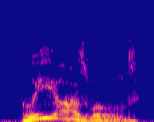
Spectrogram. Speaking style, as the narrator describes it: he said, his voice high and reedy

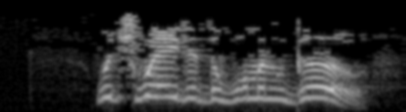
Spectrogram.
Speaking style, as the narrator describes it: I cried

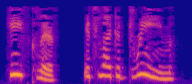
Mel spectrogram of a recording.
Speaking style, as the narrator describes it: Kathy cried

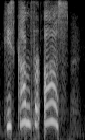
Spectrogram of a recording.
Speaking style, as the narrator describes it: cried Annie

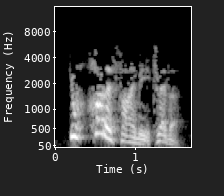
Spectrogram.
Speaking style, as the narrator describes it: I cried

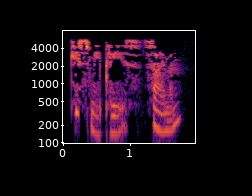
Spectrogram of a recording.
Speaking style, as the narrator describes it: she said, very quietly, but very distinctly

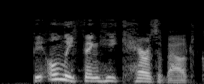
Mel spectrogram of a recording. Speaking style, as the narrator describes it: said bitterly

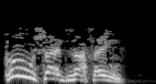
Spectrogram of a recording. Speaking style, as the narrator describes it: he yelled, crashing both fists on the table

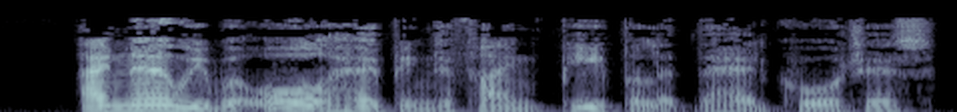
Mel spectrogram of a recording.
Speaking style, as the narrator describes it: the sweated scout said gently

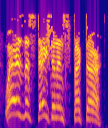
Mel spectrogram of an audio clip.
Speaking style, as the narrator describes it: the old man yelled down the hallway again

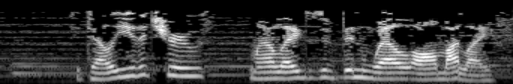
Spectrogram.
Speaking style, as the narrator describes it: she said

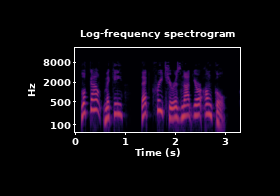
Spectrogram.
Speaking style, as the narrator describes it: cried his father

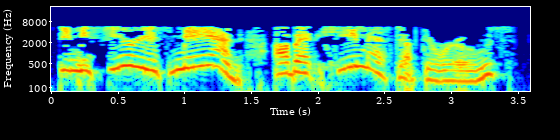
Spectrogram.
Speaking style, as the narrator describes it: Benny piped up

